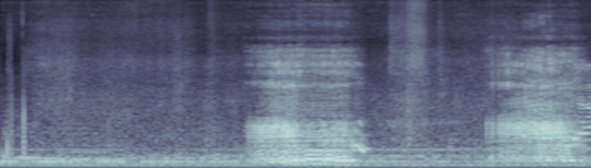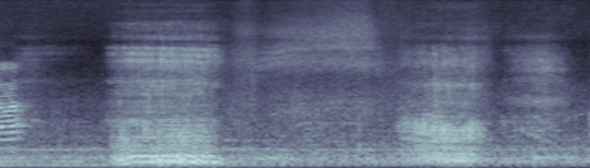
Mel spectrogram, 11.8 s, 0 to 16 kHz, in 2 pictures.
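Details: A friend sleeping gives four loud, rough snoring breaths over about 12 seconds (roughly 20 a minute), with quiet gaps and faint room noise, while a woman's crying is also recorded; snoring.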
